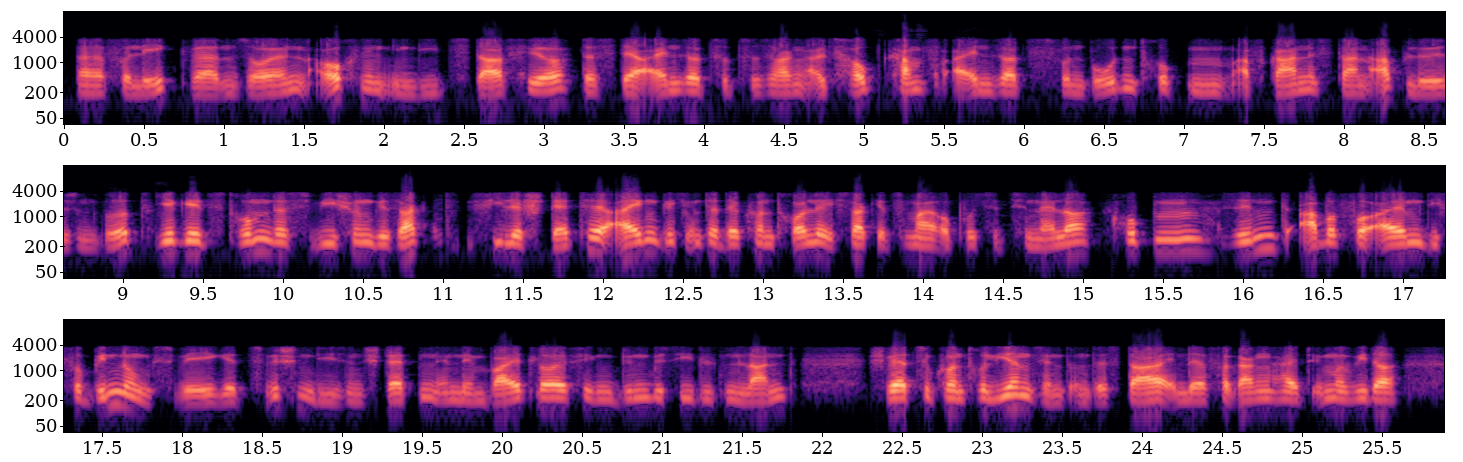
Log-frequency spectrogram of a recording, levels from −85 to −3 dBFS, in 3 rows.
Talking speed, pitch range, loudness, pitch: 150 wpm, 100-125 Hz, -26 LUFS, 115 Hz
